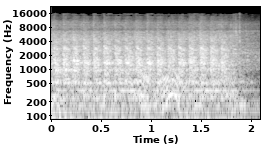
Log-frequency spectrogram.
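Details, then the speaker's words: Stroked 408 Windsor in a Fox-body car after moving the battery from the trunk back under the hood, MSD ignition unhooked; quick, even starter whirr with rapid regular compression beats, no sag or struggle; strong, normal cranking. "that's totally different that's way better it's night and day totally different let's try one more time it's not even struggling"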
